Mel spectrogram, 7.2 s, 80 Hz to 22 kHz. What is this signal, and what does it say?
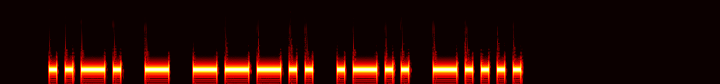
Morse code, heard as a keyed tone, about 15 wpm, 700 Hz. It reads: FT8L6
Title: Code Groups - 5 Letter:Numbers - 15wpm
